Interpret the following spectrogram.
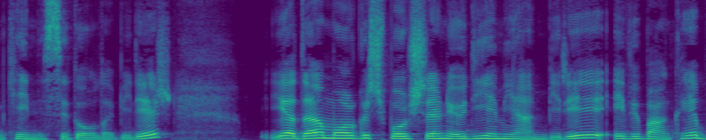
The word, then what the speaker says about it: mortgage: ya da mortgage deniyor İngilizceden değil fransızcadan geldiği için de mortgage diye değil arkadaşlar morg diye telaffuz ediliyor Her neyse bu işin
